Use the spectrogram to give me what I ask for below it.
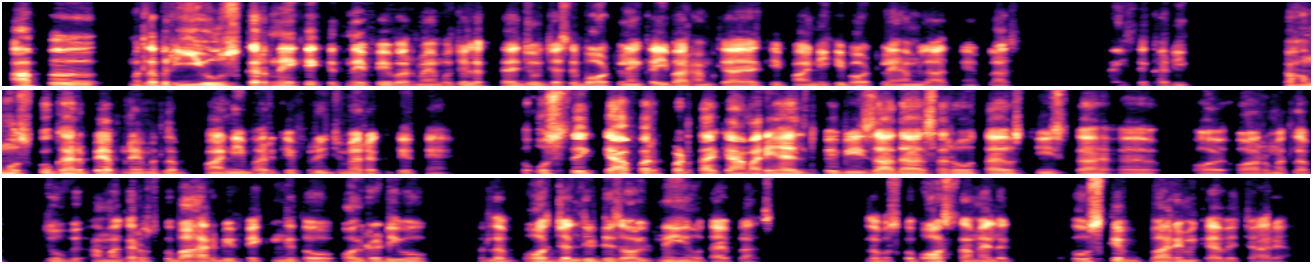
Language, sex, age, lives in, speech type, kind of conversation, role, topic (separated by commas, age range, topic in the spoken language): Hindi, male, 25-29, India, conversation, podcast, host, Zero-waste aadatein shuru karne ke sabse simple aur practical tareeke kya hain?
